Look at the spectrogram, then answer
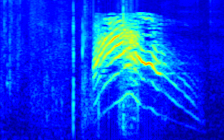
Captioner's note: stock angry cat sound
